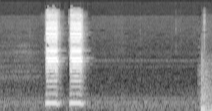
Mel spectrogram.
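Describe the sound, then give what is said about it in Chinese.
A new-model sedan is driven around a test track to test its brakes: its horn honks twice in quick succession, two short, loud, even beeps, followed after a pause by a sudden rough burst of vehicle noise. “他要试试新型轿车刹车灵不灵，人家就让他在试车场上开两圈。”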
